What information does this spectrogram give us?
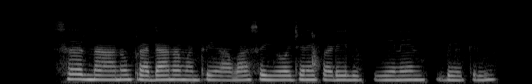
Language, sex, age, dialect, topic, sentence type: Kannada, female, 18-24, Dharwad Kannada, banking, question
